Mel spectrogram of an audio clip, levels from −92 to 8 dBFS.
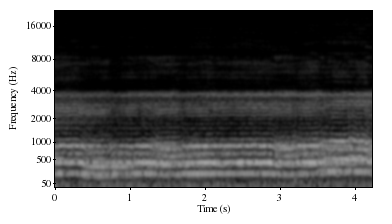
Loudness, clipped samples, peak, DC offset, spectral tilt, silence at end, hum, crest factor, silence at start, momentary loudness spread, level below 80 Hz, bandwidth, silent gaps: -33 LUFS; under 0.1%; -18 dBFS; under 0.1%; -6 dB/octave; 0 s; none; 14 dB; 0 s; 5 LU; -60 dBFS; 9 kHz; none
